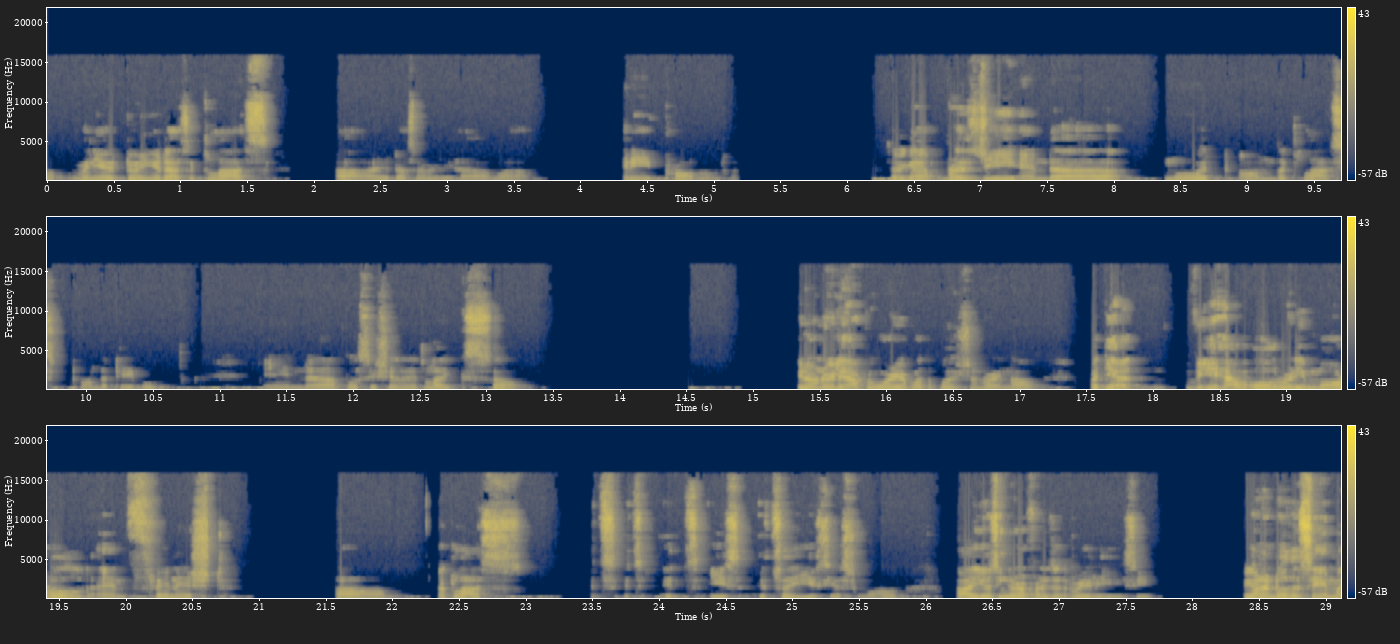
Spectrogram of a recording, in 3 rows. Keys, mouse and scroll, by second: 0.0 shift+middle drag, 1.2 click, 1.8 s, 4.2-4.6 shift+middle drag, 6.6 g, 8.7 g, 10.7 KP_1, 11.5 shift+middle click, 12.3 g, 14.0-14.4 middle drag, 14.8-15.1 shift+middle drag, 16.2-16.6 shift+middle drag, 17.1-18.1 middle drag, 18.4-18.8 shift+middle drag, 19.8 shift+middle drag, 20.7 g, 22.3-23.0 middle drag, 23.5-23.9 shift+middle drag, 25.7 drag, 26.0-27.1 shift+middle drag, 27.1 KP_1, 28.6 shift+middle click.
